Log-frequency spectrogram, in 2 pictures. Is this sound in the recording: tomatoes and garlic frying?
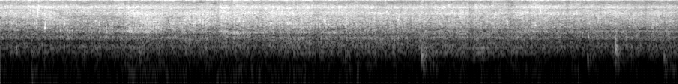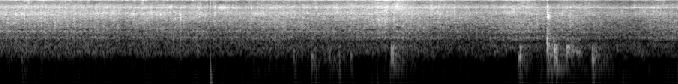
yes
